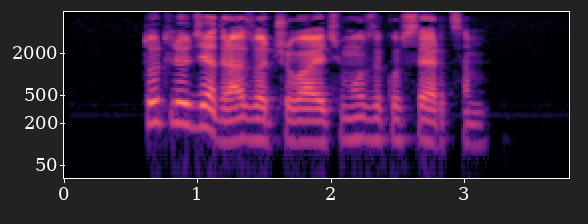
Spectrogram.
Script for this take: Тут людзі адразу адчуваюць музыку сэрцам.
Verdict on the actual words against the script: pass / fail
pass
